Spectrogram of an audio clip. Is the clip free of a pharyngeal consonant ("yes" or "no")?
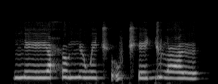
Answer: no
